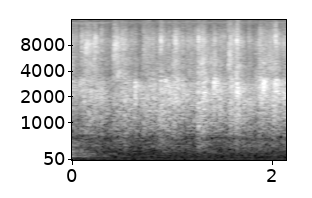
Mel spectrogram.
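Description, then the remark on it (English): An audience claps to Jesus, a dense, even wash of many hands with no pauses, fairly loud throughout and no voices standing out. “Can you clap to Jesus?”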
